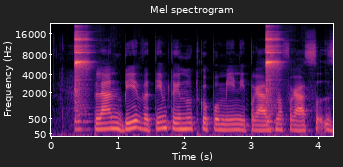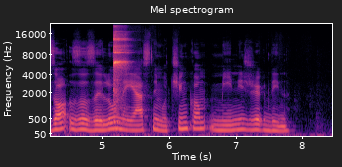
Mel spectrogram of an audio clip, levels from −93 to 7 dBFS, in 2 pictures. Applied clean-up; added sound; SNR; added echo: none; Tambourine; -5 dB; none.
